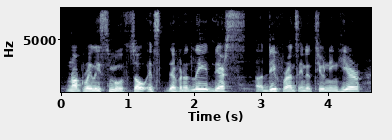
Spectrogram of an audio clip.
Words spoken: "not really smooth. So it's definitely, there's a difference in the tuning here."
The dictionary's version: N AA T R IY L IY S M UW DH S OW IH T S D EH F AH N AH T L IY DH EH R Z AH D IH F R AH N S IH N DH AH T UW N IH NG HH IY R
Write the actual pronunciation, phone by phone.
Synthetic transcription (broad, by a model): N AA T R IY L IY S M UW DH S OW IH T S D EH F AH N AH T L IY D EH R S AH D IH F R AH N S IH N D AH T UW N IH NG HH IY R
